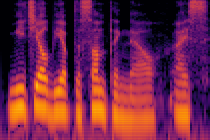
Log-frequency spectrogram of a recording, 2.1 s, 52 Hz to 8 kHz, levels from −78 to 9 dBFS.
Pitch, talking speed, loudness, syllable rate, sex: 135 Hz, 200 wpm, -16 LUFS, 5.9 syllables/s, male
